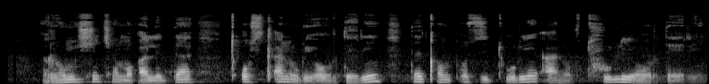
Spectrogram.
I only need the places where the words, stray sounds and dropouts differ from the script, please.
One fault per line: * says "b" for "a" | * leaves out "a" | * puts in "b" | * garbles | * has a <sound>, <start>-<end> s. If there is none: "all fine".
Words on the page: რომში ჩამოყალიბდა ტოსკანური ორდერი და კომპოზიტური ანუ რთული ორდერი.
all fine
